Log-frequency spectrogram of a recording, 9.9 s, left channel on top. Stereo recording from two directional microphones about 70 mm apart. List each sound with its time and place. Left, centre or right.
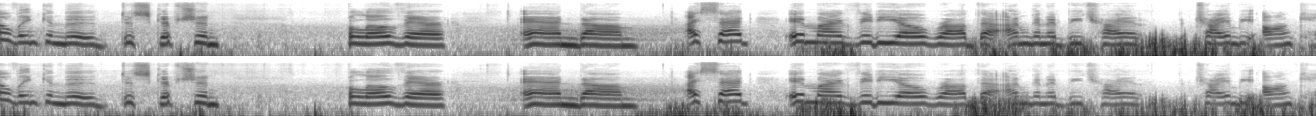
0.0 s a woman's voice: centre
2.6 s a woman's voice: centre
6.7 s a woman's voice: centre
7.0 s speech: left
8.3 s speech: left
9.3 s a woman's voice: centre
